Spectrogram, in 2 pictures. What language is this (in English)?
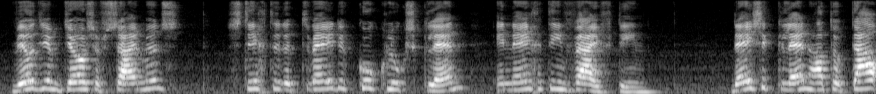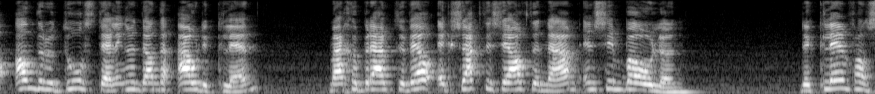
Dutch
